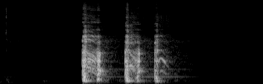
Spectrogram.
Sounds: Cough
